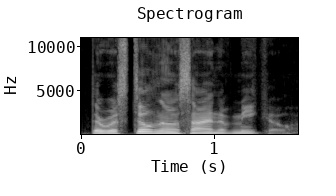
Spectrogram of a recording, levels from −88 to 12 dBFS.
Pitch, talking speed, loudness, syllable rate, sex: 130 Hz, 255 wpm, -15 LUFS, 6.2 syllables/s, male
